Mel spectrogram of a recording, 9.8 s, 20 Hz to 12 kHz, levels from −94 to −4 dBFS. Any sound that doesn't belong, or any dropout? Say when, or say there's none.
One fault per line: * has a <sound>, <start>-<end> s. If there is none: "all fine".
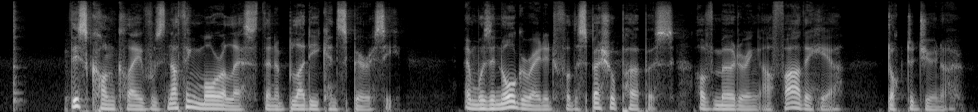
* has a tap, 0.1-0.3 s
